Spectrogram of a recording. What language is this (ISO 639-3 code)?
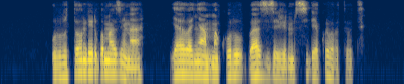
kin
